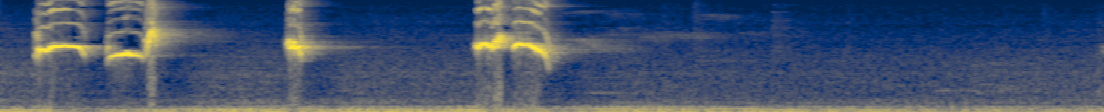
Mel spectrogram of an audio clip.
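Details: Orange-headed thrush, a lure to stimulate caged songbirds: loud whistled notes given singly and in pairs with uneven gaps, some ending in a slurred flourish, over a faint low hum.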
